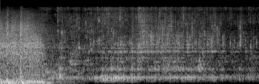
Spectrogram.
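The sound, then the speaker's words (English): A toilet flushes: a loud, gurgling whoosh of rushing water at the start, fading into a steady hiss and trickle as the bowl refills. “You're listening to 66.6 FM, Radio TOVH, The Flush.”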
